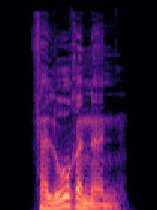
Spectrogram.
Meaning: inflection of verloren: 1. strong genitive masculine/neuter singular 2. weak/mixed genitive/dative all-gender singular 3. strong/weak/mixed accusative masculine singular 4. strong dative plural
- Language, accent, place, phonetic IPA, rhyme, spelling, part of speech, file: German, Germany, Berlin, [fɛɐ̯ˈloːʁənən], -oːʁənən, verlorenen, adjective, De-verlorenen.ogg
